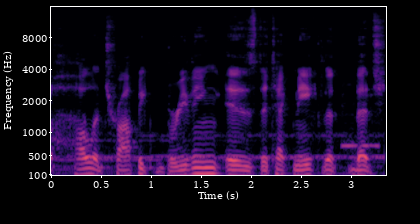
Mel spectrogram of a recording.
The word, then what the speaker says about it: Holotropic: Holotropic Breathwork, I believe is what it is.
